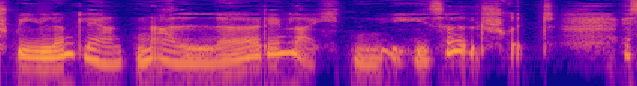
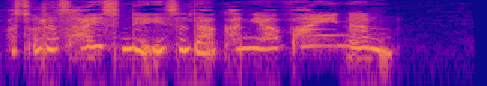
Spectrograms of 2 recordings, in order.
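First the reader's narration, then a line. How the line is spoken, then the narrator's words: Called out. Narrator (German): rief Bengele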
